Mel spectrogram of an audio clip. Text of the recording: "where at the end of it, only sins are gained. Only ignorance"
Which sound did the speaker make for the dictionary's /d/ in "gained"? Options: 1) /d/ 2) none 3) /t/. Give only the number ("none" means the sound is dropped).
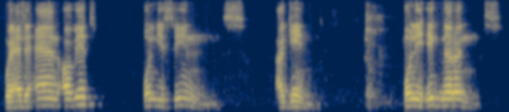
2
